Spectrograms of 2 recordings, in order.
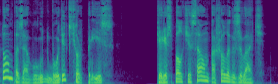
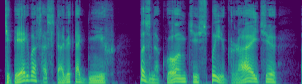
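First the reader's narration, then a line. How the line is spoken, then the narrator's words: Joyful, father. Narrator (Russian): радостно сказал Лужин-старший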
